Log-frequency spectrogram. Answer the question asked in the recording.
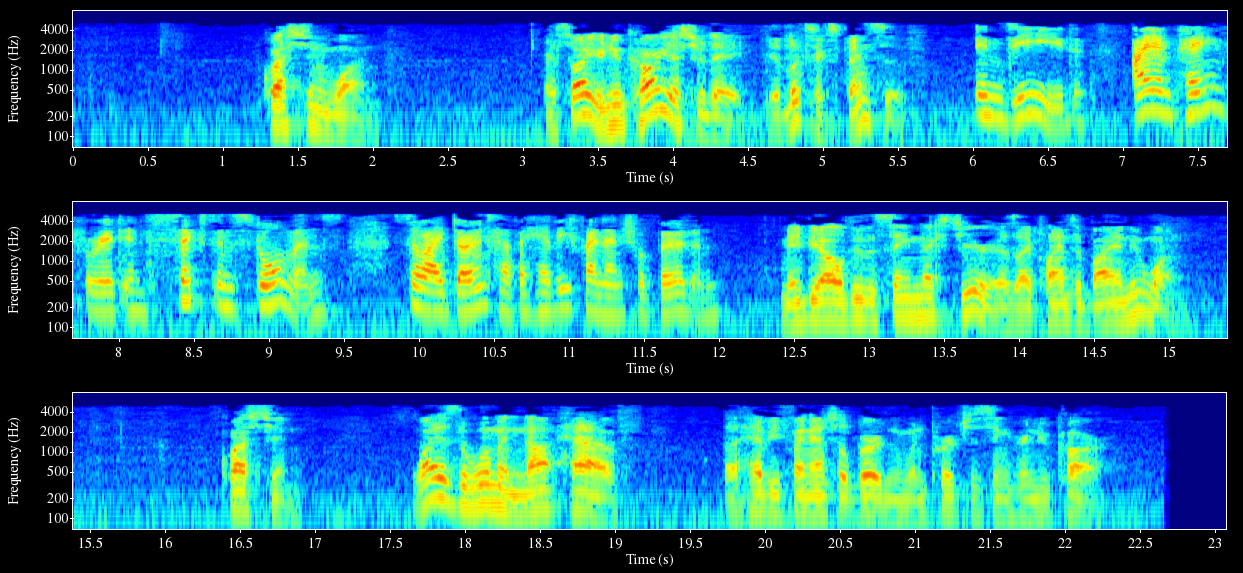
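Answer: She is paying for it in 6 installments.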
